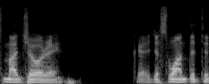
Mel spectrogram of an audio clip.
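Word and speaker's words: Maggiore: do you pronounce that let's learn how to pronounce things okay let's do the here we go it's majori okay i just wanted to know before i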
